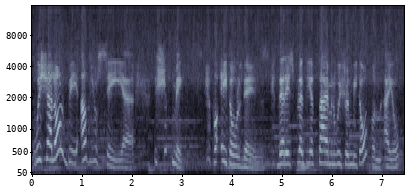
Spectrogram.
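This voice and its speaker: A high, lilting woman's voice with a French accent, bright and very lively. She is a coy, scheming charmer from a 1930s radio play, feeling her way through English. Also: normal speed. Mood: coy, flattering. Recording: old 1930s radio recording, faint music.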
